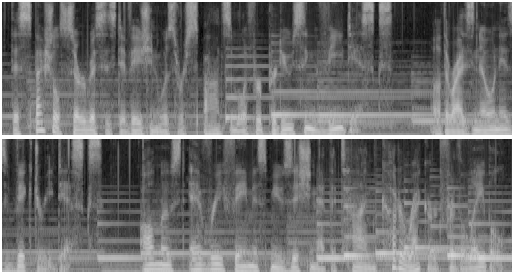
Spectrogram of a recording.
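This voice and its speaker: A man reading scripted documentary narration. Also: sits low. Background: music.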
